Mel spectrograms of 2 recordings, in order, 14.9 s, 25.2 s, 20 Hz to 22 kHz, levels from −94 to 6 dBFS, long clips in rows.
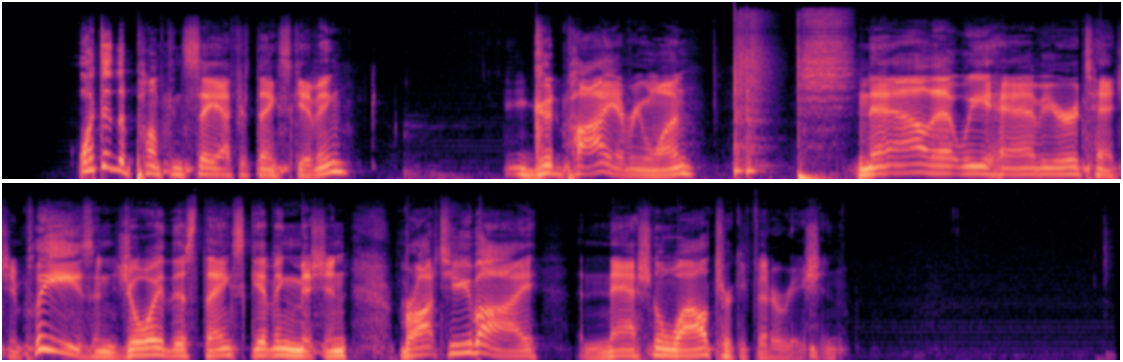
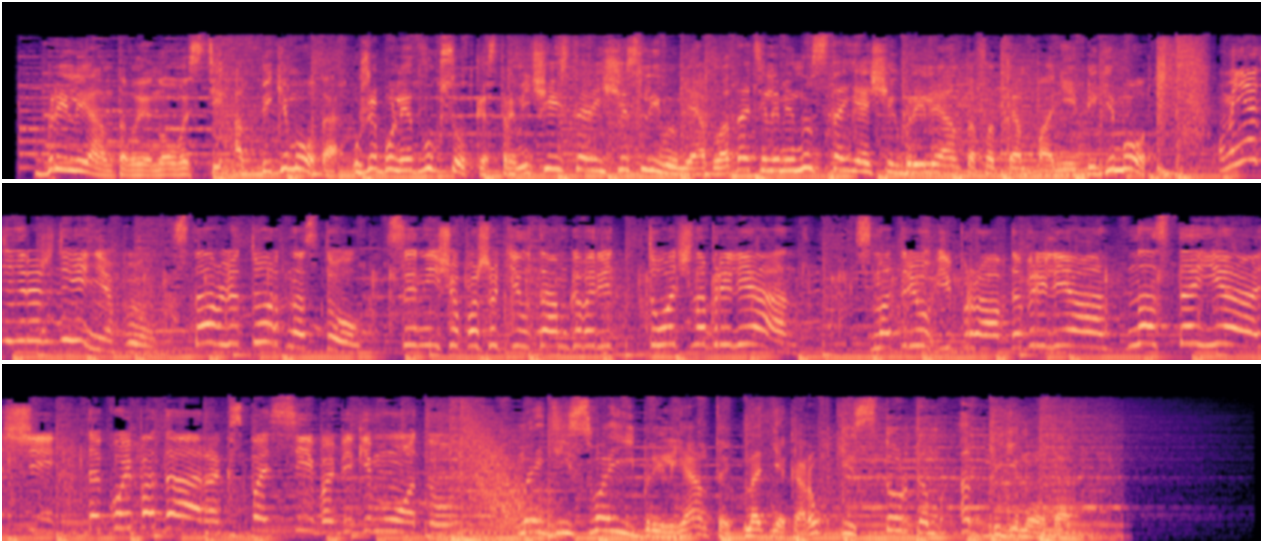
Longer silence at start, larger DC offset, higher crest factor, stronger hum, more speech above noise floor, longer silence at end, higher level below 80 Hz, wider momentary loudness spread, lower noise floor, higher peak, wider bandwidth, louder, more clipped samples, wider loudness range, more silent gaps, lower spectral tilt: first, 0.5 s vs 0.1 s; neither; first, 16 dB vs 10 dB; neither; about the same, 49 dB vs 48 dB; first, 1.9 s vs 0.9 s; second, -34 dBFS vs -22 dBFS; first, 10 LU vs 4 LU; first, -66 dBFS vs -58 dBFS; second, -4 dBFS vs 0 dBFS; first, 19 kHz vs 11 kHz; second, -17 LUFS vs -10 LUFS; neither; first, 5 LU vs 2 LU; neither; about the same, -4.5 dB/octave vs -4 dB/octave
